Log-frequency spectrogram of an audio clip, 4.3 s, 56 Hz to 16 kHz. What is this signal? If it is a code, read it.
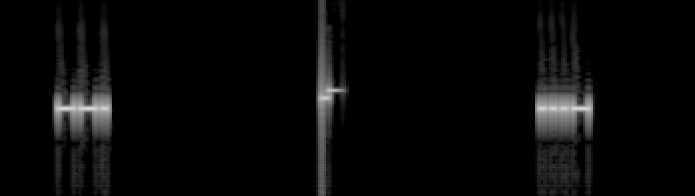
Morse code, heard as a keyed tone, about 36 wpm, 700 Hz. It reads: G V
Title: Single Letters - Phonetic Pronunciation 35wpm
